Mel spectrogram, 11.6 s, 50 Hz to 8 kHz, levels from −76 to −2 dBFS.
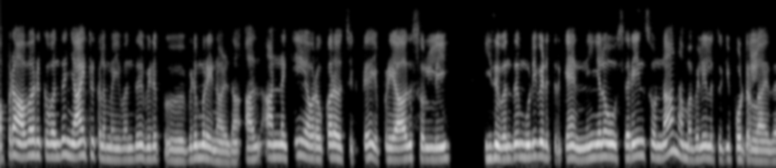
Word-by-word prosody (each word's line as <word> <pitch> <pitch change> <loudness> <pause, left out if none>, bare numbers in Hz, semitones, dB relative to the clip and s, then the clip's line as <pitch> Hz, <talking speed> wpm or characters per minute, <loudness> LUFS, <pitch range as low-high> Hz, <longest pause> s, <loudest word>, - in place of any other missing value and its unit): அப்பறம் 200 +4 +2
அவருக்கு 205 0 0
வந்து 190 +4 0
ஞாயிற்றுக்கிழமை 185 -5 +1 0.2
வந்து 155 +3 -3
விடுப்பு. 170 +1 -4
வி 145 0 -5 0.2
விடுமுறை 175 0 +2
நாள் 130 -2 -3
தான். 130 - -5
அந் 160 +2 -3 0.2
அன்னக்கி 185 +2 -1
அவர 170 -1 0
உக்கார 180 +4 0
வச்சுக்கிட்டு 170 +2 -6
எப்படியாது 155 +2 +2
சொல்லி 155 0 +1 0.7
"இது 180 +2 +5
வந்து 170 +3 +1
முடிவெடுத்திருக்கேன். 180 -3 +1
நீங்களும் 185 +2 +4 0.2
சரின்னு 195 +4 +1
சொன்னா 175 0 +2 0.2
நம்ம 175 -4 -2
வெளில 170 +1 0
தூக்கி 325 +1 -4
போட்டுறலாம் 140 -3 0
இத." 135 +1 -5
175 Hz, 145 wpm, -22 LUFS, 160-185 Hz, 0.7 s, இது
